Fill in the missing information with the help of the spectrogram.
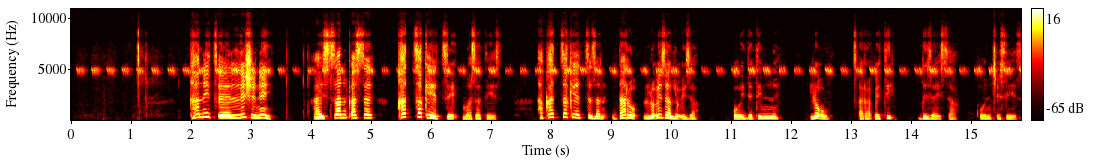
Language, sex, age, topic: Gamo, female, 25-35, government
